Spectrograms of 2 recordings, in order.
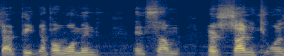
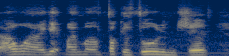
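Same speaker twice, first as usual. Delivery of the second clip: high-pitched mock angry, fed-up, pissed-off griping; 5 semitones higher, 5 dB quieter than usual. Retelling what an attacker said to a woman: imitating a pissed-off man. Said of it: "getting all pissed off and fucking saying".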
